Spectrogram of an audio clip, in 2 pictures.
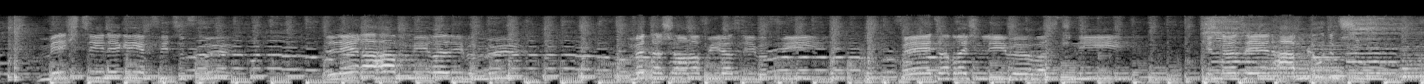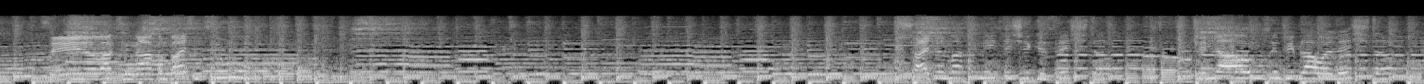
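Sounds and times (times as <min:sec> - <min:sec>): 
polka music: 0:00.0 - 0:28.4.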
